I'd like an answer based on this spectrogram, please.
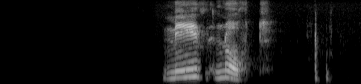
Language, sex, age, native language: Icelandic, female, 40-49, Icelandic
